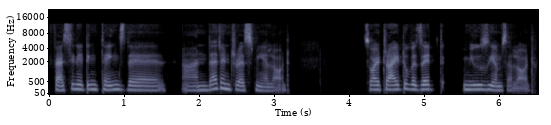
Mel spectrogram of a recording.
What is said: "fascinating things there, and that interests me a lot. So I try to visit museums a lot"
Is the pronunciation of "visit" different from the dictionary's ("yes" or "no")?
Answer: no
